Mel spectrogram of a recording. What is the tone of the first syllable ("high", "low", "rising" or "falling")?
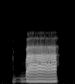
high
